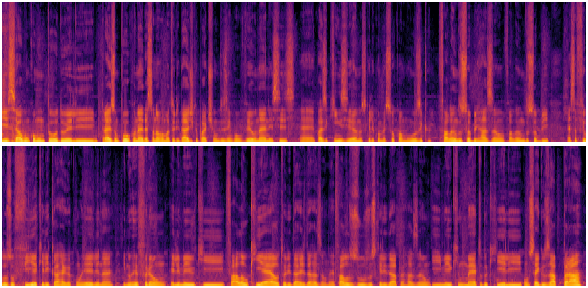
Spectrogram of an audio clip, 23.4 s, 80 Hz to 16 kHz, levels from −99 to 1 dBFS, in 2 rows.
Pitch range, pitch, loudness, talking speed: 105-130 Hz, 120 Hz, -21 LUFS, 195 wpm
